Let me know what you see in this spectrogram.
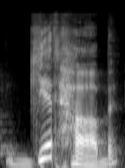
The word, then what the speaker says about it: GitHub: I'm joined this week by Jason Warner, the Chief Technology Officer at JithHub, although he pronounces it differently. Jason, welcome to the show. – Thanks, Corey. Good to be here. – So GitHub, as you insist on pronouncing it, is one of those companies that's been around for a long time.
